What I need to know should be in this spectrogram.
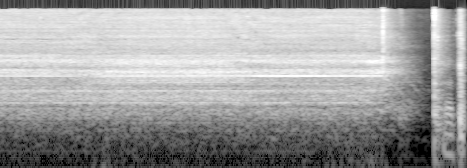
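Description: A heat gun blows with a steady whirring hiss, then switches off.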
